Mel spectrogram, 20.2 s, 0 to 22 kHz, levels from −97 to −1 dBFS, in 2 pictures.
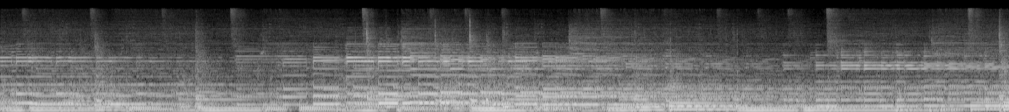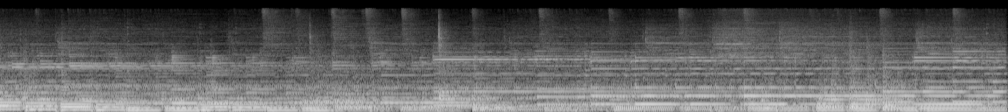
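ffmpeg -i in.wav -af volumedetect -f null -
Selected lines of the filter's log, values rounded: mean_volume: -21.4 dB
max_volume: -7.2 dB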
